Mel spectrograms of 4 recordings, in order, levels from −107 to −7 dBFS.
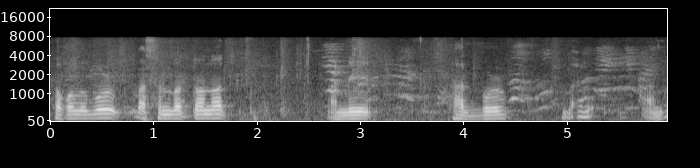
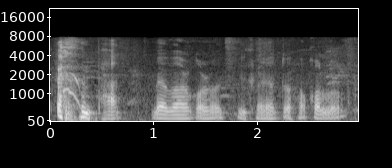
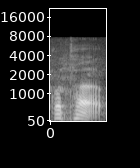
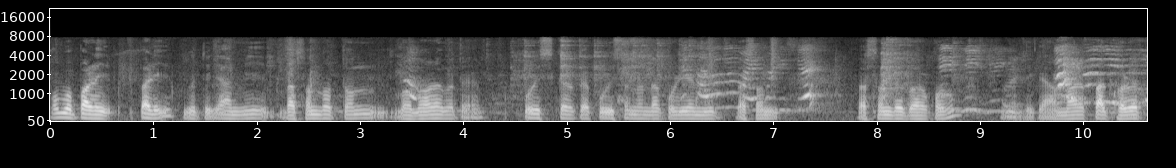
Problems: constant background noise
